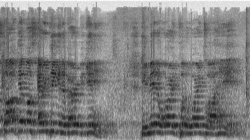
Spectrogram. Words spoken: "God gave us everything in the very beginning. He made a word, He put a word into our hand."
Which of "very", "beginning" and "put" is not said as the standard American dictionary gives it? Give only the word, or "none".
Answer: none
